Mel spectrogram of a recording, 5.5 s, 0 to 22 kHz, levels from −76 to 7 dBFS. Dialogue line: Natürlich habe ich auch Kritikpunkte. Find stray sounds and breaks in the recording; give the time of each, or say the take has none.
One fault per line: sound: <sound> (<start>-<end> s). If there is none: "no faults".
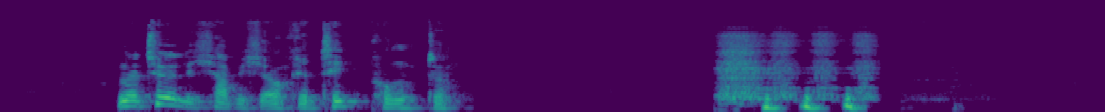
sound: laugh (3.6-4.4 s)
